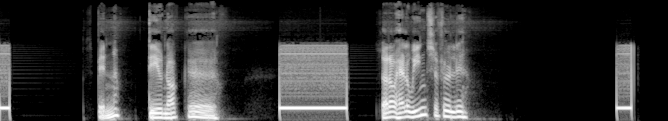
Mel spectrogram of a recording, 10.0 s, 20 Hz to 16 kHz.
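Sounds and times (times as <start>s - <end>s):
speech: 1.5s - 3.4s, 5.7s - 7.1s
telephone line tone before an answering machine message: 4.2s - 5.2s, 9.2s - 9.6s.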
